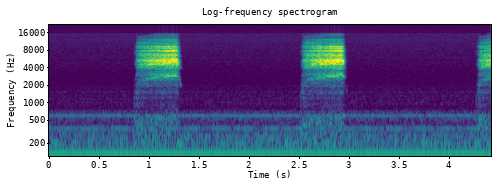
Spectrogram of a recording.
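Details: Wild barn owl nestlings with a live rat at the nest: two full harsh, breathy hissing bursts about 1.6 seconds apart and the start of a third, over a constant low electrical hum.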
